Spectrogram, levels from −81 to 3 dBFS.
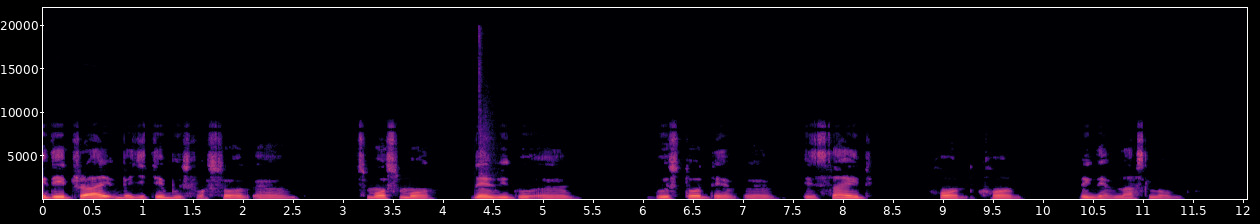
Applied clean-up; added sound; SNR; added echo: neural mask model RNNoise.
